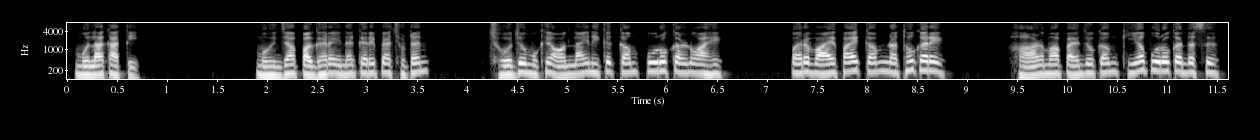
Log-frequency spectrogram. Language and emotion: Sindhi, fearful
